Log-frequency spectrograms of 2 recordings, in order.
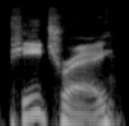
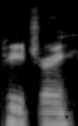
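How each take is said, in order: First: The name ends with a 'tray' sound. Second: The name ends with a 'tree' sound. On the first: This is the Cajun pronunciation a viewer insists on. "it's P-Tray. It's a Cajun last name" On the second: This is the pronunciation the hosts have always heard. "I've always heard Jalen Petrie"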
